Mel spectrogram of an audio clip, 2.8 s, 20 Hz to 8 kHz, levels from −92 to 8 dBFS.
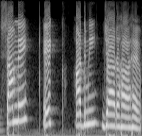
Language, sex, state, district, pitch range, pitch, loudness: Hindi, female, Bihar, Patna, 240-310 Hz, 270 Hz, -10 LUFS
